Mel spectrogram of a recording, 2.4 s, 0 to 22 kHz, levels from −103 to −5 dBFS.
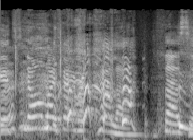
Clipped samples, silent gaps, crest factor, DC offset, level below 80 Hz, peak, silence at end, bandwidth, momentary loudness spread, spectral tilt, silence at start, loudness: under 0.1%; none; 14 dB; under 0.1%; -60 dBFS; -8 dBFS; 0 s; 17 kHz; 5 LU; -2.5 dB/octave; 0 s; -21 LUFS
